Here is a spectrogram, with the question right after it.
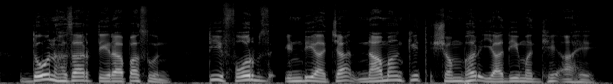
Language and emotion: Marathi, neutral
